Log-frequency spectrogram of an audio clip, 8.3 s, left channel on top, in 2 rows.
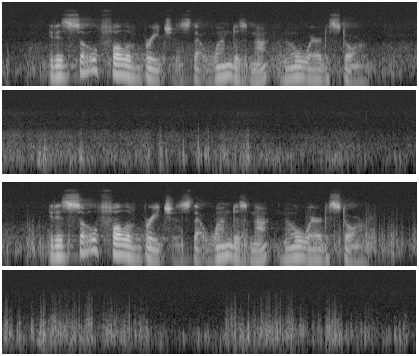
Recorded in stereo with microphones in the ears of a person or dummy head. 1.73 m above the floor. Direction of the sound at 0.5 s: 10° right (ahead or behind).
